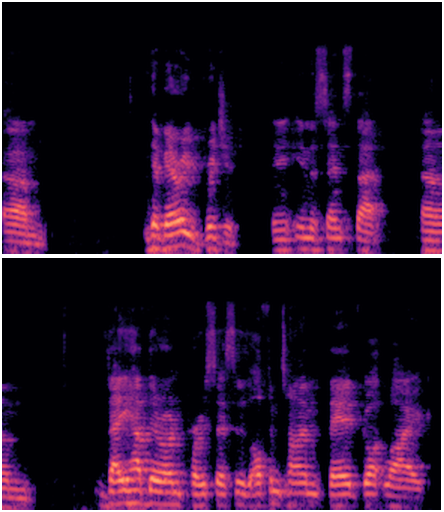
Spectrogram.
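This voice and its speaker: A man's voice: mid-range voice, darkish tone, slight background noise. Man talking in an echoey room. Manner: conversational, many fillers and restarts. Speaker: agency co-founder giving customer feedback. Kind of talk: casual interview answers. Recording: echoey room with faint ambience.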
